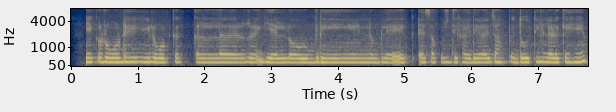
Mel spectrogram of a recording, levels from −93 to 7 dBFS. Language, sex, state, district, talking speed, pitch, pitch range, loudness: Magahi, female, Bihar, Gaya, 170 wpm, 215 Hz, 210-220 Hz, -14 LUFS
